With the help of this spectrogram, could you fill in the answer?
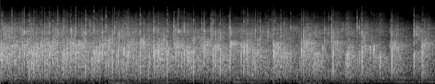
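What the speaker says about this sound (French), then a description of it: "Je tiens vraiment à vous applaudir." Conference audience applauding carnival organizers, a full burst of crowd clapping at strong level that thins into scattered individual claps toward the end.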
